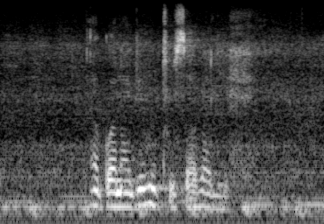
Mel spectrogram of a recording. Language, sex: Southern Sotho, female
